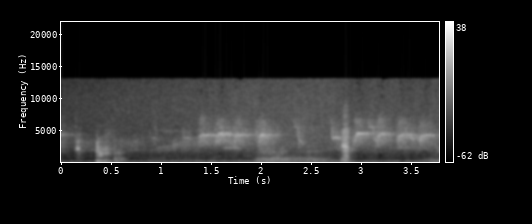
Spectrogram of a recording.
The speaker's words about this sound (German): Weil es kann auch ähnlich intensiv klingen, wenn ein Marder am Nest ist. Also die, da würde ich jetzt bei dieser speziellen Situation, Buchfink warnt am Nest, nicht so sehr zwischen Luft- und Bodenfeind unterscheiden, wenn es ums Nest geht, ja.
